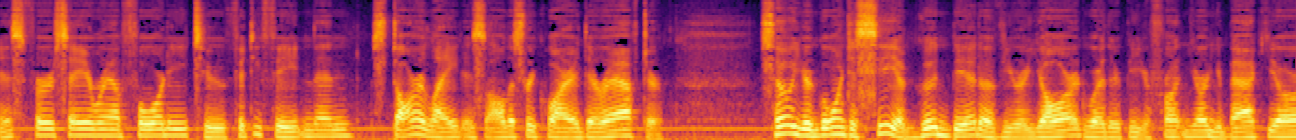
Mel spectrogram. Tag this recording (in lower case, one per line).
speech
